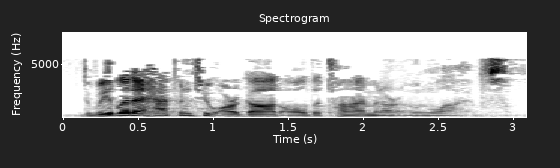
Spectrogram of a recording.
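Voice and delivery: normal talking voice

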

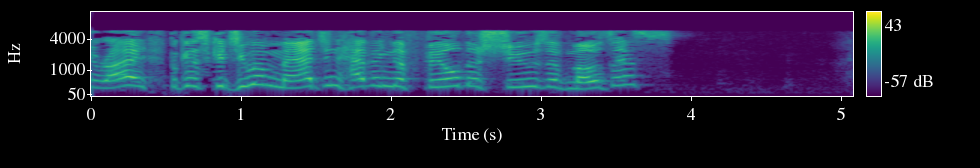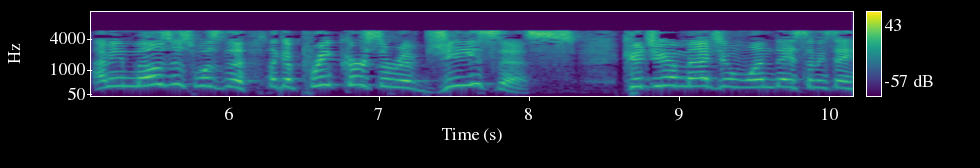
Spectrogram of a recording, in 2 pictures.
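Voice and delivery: usual speaking voice

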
